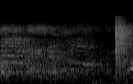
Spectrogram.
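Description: One sharp, loud slap about one and a half seconds in: an open-hand strike landing on a wrestler's bare skin, over crowd chatter in a large hall.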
